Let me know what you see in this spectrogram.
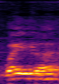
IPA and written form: ˈweɪðə (weather)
